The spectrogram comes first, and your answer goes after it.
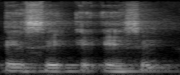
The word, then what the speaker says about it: ses: Y se, que se escribe S-E-S, ses.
